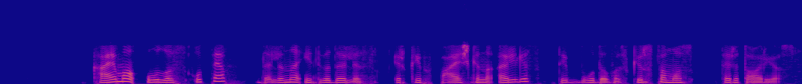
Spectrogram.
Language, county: Lithuanian, Kaunas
